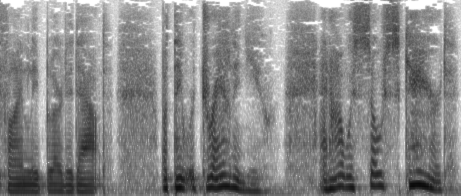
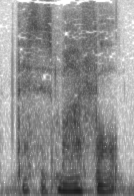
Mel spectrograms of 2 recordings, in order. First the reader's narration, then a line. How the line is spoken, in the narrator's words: Johnny said in a miserable voice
